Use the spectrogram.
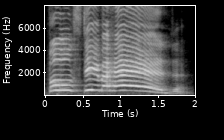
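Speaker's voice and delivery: high, loud, drawn-out command; rousing shipboard shout. Acted. Crew answering the captain's order, high drawn-out shout. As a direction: bellow the order across the deck.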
